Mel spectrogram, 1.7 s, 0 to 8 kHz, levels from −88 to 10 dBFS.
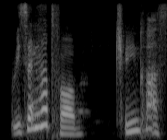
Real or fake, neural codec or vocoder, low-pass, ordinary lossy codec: fake; codec, 16 kHz, 0.5 kbps, X-Codec, HuBERT features, trained on general audio; 7.2 kHz; none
